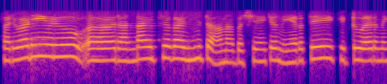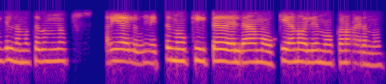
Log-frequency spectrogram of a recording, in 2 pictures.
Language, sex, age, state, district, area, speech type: Malayalam, female, 18-30, Kerala, Pathanamthitta, rural, conversation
